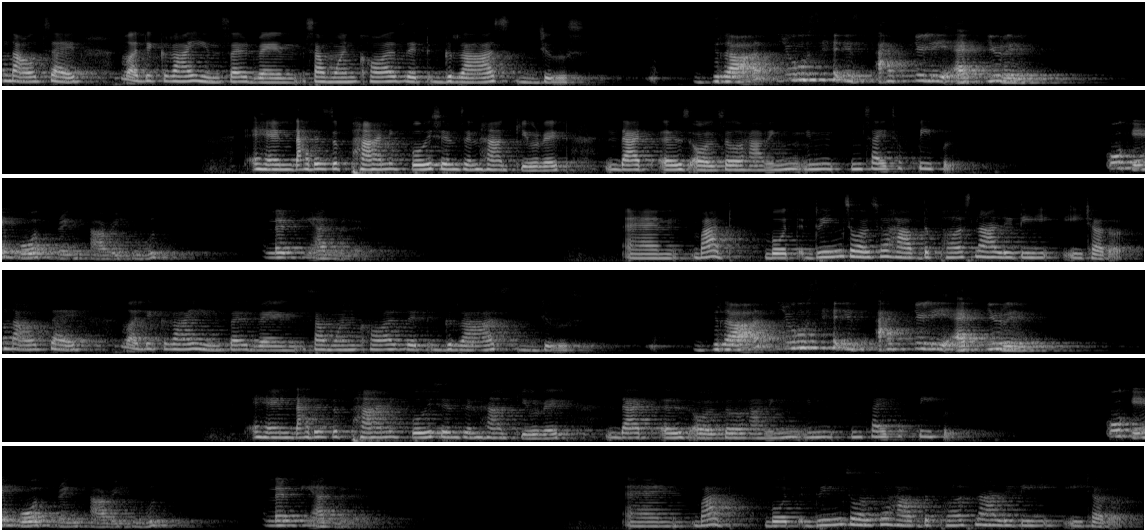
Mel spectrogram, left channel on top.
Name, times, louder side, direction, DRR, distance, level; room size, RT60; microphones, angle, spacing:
voice 1, 0.0-5.8 6.5-6.6 13.9-21.0 29.1-30.1 30.5-34.1, left 4 dB, 40° left, 10 dB, 0.4 m, -29 dB
voice 2, 6.9-10.3 22.5-24.4 25.5-26.5, equal, 5° right, 1 dB, 1.7 m, -29 dB
15.0 x 6.8 x 7.7 m, 1.2 s
head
